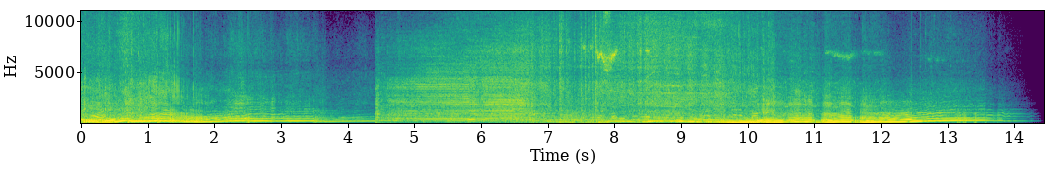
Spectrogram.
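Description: A rally car engine roars loudly, revving up and down as gears change.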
